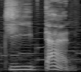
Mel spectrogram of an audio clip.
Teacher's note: First tone, fourth tone, yes.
